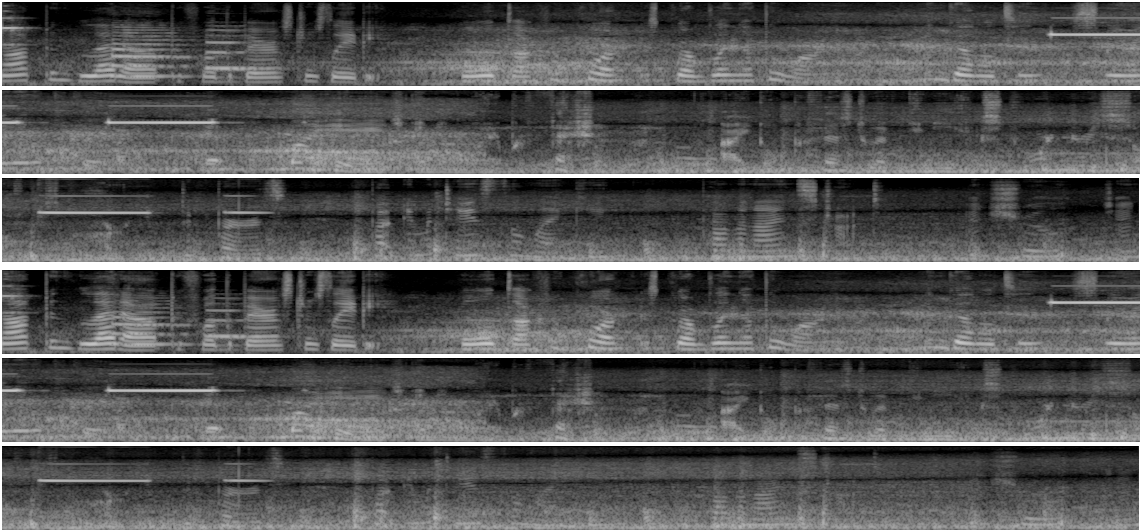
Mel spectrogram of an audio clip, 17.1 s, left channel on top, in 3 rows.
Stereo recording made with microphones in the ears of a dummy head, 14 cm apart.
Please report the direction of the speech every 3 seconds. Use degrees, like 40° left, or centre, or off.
30° right, 10° left, 40° left, 50° left, 60° left, 60° left.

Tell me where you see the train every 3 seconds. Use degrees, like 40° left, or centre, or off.
50° left, 40° left, 30° left, centre, 30° right, 60° right.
